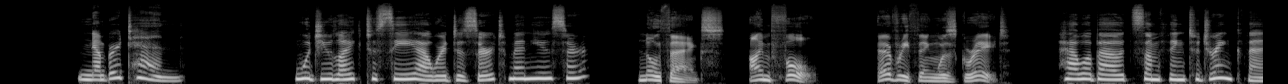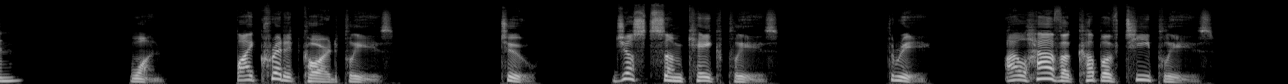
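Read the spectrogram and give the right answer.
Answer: 3: I'll have a cup of tea, please.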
